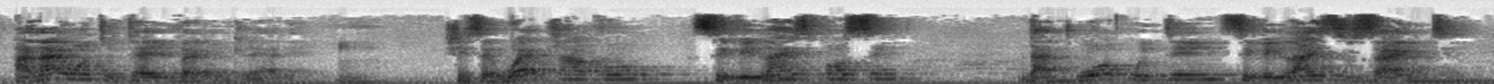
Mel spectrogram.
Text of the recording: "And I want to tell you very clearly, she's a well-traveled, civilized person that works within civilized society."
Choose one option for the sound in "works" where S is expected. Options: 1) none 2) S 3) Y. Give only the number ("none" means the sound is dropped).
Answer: 1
